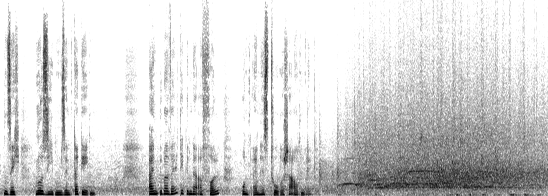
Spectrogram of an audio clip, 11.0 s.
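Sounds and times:
speech: 0.1 - 6.8
delegates cheering and applauding: 6.6 - 10.9.

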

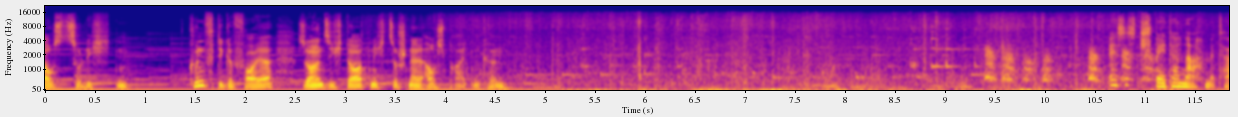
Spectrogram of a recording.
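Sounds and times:
speech: 0.0 - 4.9, 10.7 - 11.8
herd of sheep or goats: 3.4 - 11.8.

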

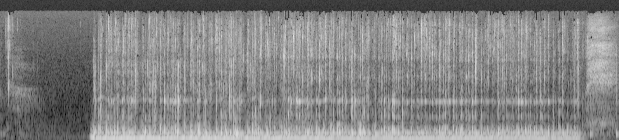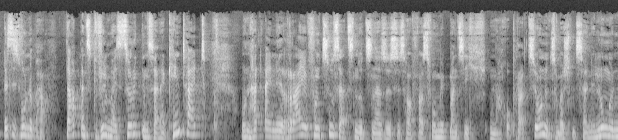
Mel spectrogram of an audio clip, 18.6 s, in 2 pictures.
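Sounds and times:
air blown through a tube into a water bottle: 1.3 - 9.4
speech: 1.4 - 2.3, 9.4 - 18.5.

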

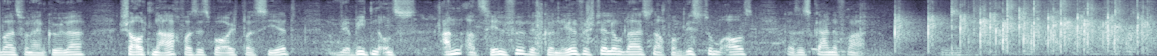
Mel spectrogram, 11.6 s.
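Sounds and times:
speech: 0.0 - 8.8
audience applause: 4.9 - 11.5.

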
